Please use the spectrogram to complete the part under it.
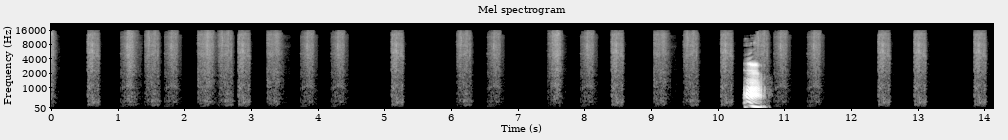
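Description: Footsteps crunch softly on grass in short, uneven bursts.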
